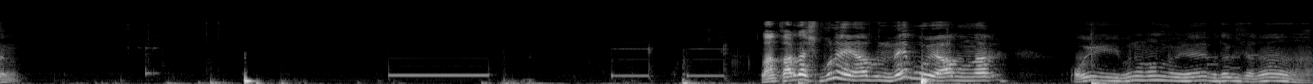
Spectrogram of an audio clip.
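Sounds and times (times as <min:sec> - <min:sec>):
speech: 0:00.0 - 0:00.3, 0:07.6 - 0:10.1, 0:10.7 - 0:13.1
telephone call tones while dialing: 0:06.1 - 0:07.3.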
